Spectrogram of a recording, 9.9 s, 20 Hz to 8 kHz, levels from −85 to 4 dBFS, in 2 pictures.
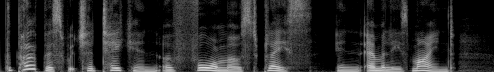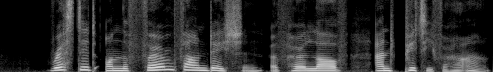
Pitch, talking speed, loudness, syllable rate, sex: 220 Hz, 145 wpm, -19 LUFS, 4.3 syllables/s, female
